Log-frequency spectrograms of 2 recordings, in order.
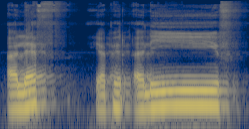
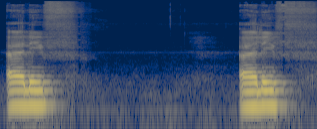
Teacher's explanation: الف کو جلدی سے پڑھیں گے اور مجہول نہیں پڑھیں گے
